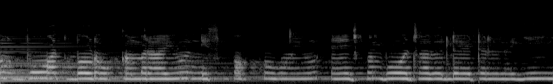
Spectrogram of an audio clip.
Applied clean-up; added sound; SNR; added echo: none; Electric guitar / Strum; 15 dB; reverberation time 1.6 s.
